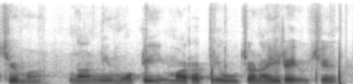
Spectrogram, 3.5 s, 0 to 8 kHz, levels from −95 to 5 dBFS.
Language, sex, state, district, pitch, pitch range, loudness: Gujarati, male, Gujarat, Navsari, 115 Hz, 110-115 Hz, -23 LUFS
